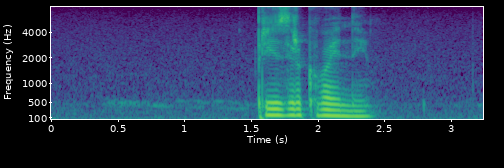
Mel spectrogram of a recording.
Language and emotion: Russian, neutral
